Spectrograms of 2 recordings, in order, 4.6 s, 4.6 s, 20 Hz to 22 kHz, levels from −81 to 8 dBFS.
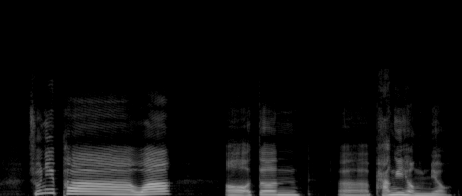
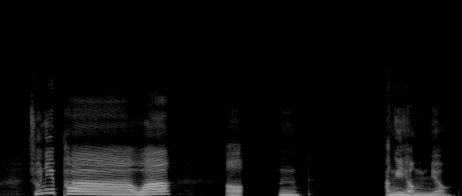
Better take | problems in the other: first | audio cutting out; at 2.5 s and at 3 s for 0.5 s

